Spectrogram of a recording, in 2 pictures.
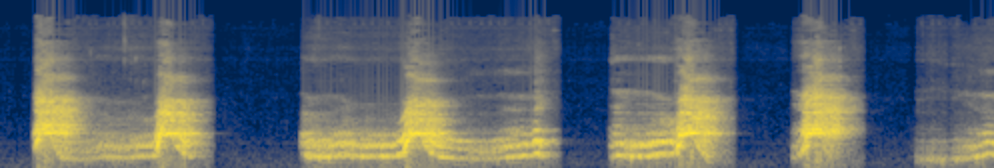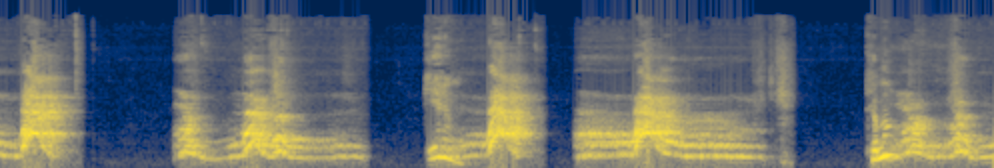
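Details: Chihuahua scared of a stuffed toy horse, barking in sharp bursts about once a second, several barks drawn out into rough, growly tones, with short silent gaps between volleys.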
